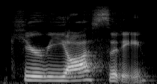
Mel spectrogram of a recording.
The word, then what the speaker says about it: curiosity: was the word curiosity where I made the e really strong when in fact the second syllable the third syllable excuse me should be strong curiosity curiosity and then our fourth word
